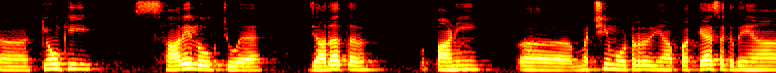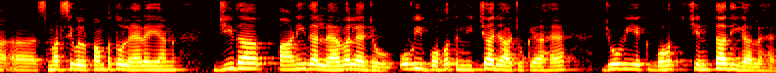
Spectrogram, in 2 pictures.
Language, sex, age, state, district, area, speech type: Punjabi, male, 18-30, Punjab, Fazilka, urban, spontaneous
